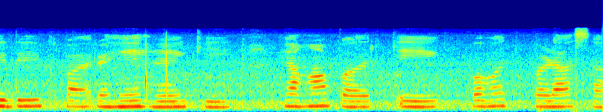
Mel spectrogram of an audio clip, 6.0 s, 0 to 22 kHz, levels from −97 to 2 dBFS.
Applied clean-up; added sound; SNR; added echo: none; none; none; none.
